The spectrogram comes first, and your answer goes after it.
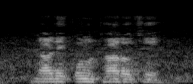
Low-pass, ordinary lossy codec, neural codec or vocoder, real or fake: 9.9 kHz; AAC, 32 kbps; none; real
